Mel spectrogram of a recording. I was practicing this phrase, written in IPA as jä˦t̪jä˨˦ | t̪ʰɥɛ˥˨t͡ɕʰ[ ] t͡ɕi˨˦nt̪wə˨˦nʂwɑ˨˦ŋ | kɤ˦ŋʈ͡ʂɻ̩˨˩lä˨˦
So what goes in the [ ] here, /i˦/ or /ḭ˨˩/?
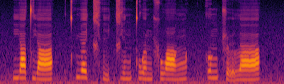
ḭ˨˩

